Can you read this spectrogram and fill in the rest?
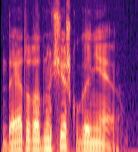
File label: attacking, Russian; bot, radio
